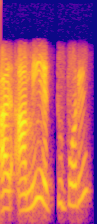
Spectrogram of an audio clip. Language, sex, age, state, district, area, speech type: Bengali, female, 45-60, West Bengal, Paschim Bardhaman, urban, conversation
